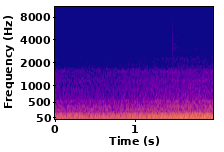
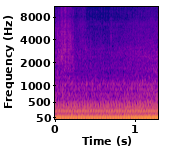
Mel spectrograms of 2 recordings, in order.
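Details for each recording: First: VW Golf TDI at idle with fully stock engine mounts: low, smooth diesel rumble holding a steady even beat with no knocks or shudder; a healthy idle. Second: VW Golf TDI diesel idling on new solid engine mounts, interior microphone: loud heavy low-pitched drumming with steady throb; far more vibration into cabin than OEM mounts, lessening at higher rpm.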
